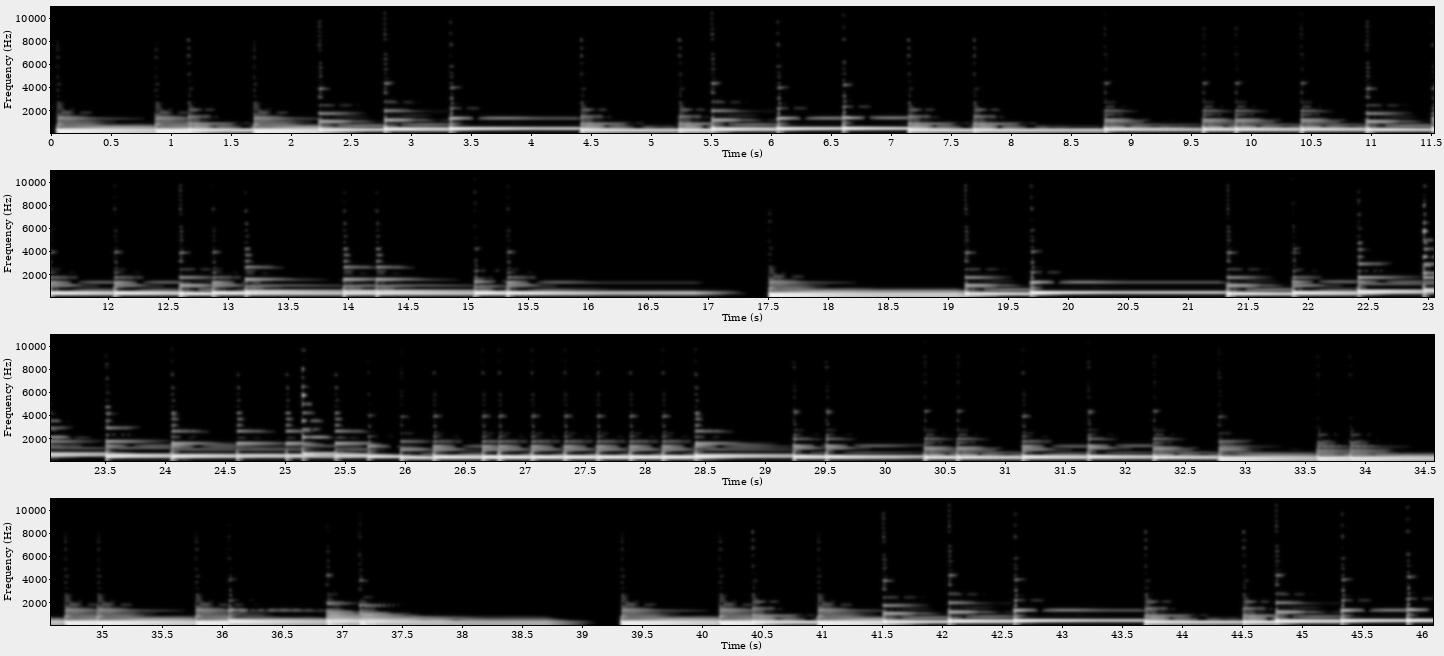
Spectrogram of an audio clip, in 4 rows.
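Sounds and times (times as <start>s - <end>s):
instrumental harp piece in F major: 0.0s - 46.0s.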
